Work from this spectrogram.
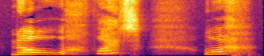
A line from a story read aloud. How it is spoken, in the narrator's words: gasped, lost for words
